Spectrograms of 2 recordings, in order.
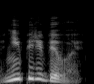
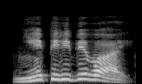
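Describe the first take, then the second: First: Said in the usual way. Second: Raised, louder scolding; higher, forceful, out of patience; exasperated rebuke. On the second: A narrator's reading. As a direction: cut off the interrupter sharply. Second rebuke, now exasperated.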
